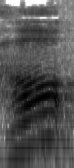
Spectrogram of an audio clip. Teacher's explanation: در ادا کردن ها نفس فرستاده می شود از باطن به ظاهر، ها وقتی می خوای بگی نفس از باطن میاد به ظاهر، فیناسب و تثبیت و ثابت، پس این مناسبت داره با تثبیت ثابت که یه امر ثابت وجودیه.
